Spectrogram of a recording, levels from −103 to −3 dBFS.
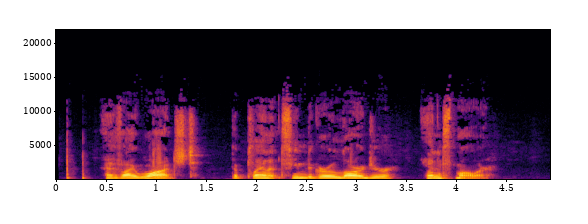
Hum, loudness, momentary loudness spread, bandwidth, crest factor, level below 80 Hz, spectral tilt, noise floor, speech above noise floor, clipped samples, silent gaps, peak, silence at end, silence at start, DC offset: none; -18 LUFS; 19 LU; 12.5 kHz; 18 dB; -62 dBFS; -6 dB/octave; -74 dBFS; 56 dB; under 0.1%; none; -2 dBFS; 0.6 s; 0.1 s; under 0.1%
